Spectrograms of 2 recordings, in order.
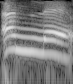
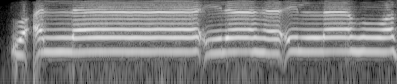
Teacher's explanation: النون الساكنة حاسب عندك وأتى بعدها حرف اللام، والحكم دوت كلنا عارفينه طبعا إيه هو، دوت حكم الإدغام بغير غنى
